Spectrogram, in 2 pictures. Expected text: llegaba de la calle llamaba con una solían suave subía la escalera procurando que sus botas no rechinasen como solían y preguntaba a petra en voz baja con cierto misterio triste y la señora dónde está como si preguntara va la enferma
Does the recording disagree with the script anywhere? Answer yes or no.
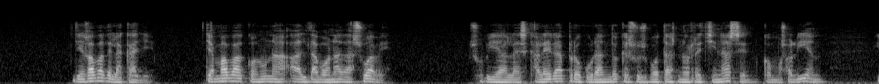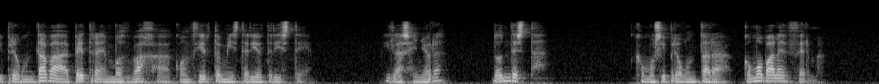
yes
